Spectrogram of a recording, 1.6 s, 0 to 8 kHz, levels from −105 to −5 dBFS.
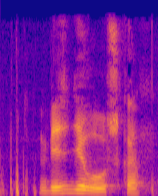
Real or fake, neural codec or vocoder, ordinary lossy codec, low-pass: real; none; AAC, 48 kbps; 7.2 kHz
